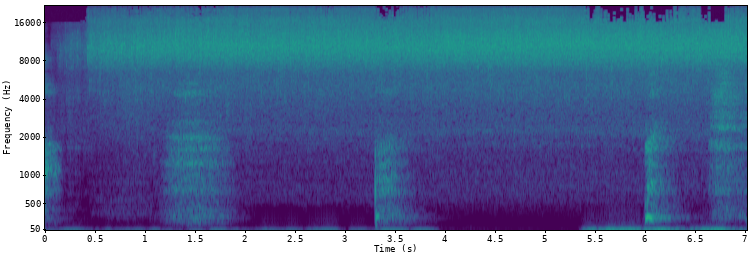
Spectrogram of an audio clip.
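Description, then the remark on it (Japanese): A shower runs in a steady, even hiss of spraying warm water, broken by several brief louder bursts of splashing and rubbing as it rinses shampoo from hair while the scalp is massaged. No one speaks. “ではでは、シャワーで流していきますので、もう少しそのままでいてください。”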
